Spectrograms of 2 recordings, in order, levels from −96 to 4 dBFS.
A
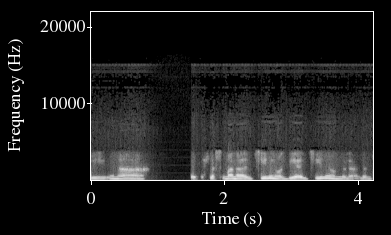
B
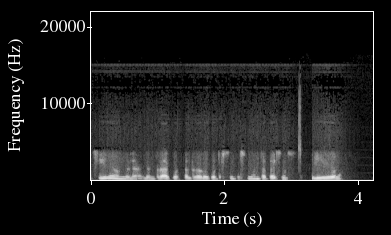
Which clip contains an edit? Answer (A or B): B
